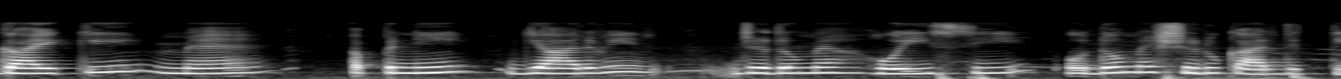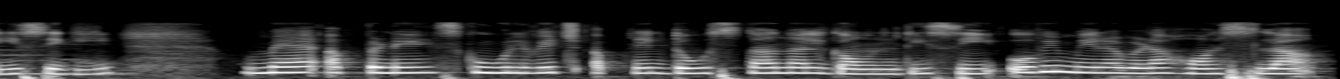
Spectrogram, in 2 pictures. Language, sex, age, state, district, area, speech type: Punjabi, female, 18-30, Punjab, Jalandhar, urban, spontaneous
